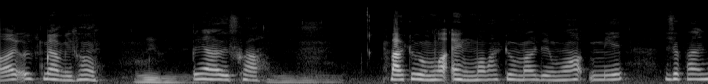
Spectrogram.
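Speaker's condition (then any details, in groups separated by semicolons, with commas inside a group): Cerebral palsy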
